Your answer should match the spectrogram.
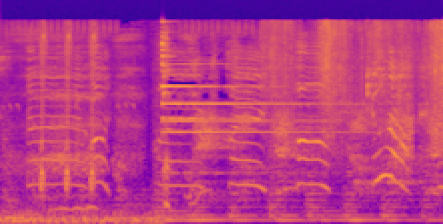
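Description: High-pitched cartoon character voices squealing and chattering without words over background music.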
